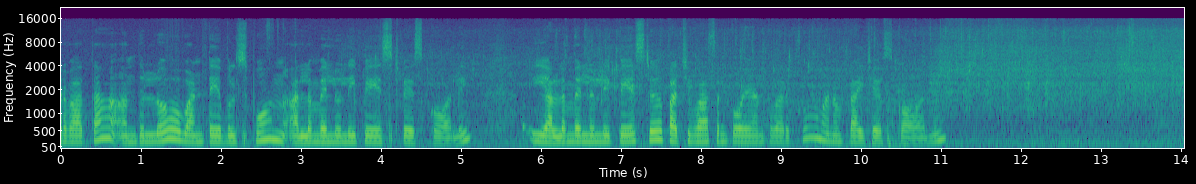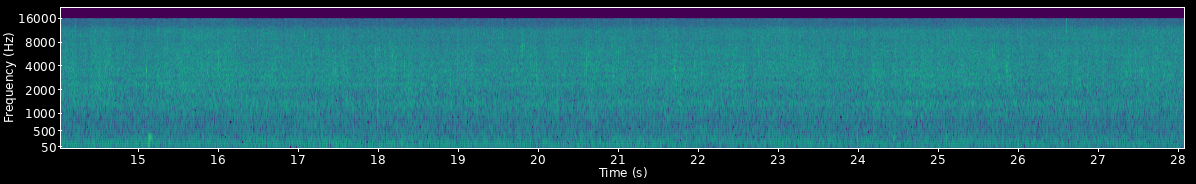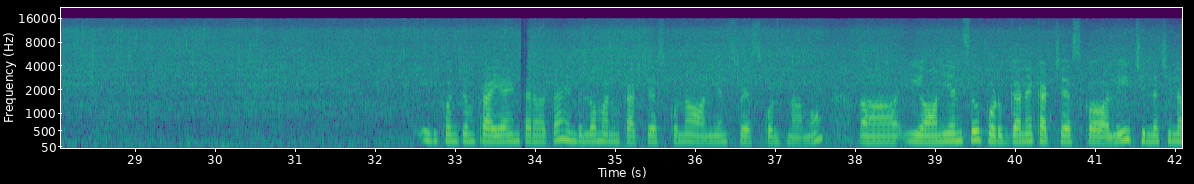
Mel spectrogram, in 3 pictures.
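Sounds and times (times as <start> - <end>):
paste sizzling in oil: 2.2 - 42.0.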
